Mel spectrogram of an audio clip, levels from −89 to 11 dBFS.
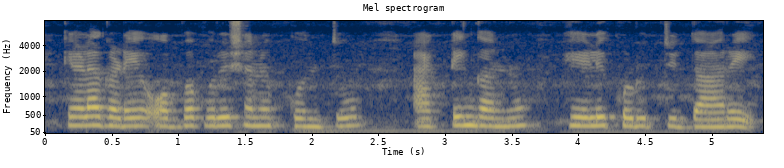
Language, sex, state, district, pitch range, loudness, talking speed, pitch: Kannada, female, Karnataka, Koppal, 205-225 Hz, -16 LUFS, 80 wpm, 220 Hz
